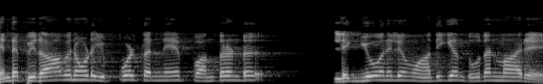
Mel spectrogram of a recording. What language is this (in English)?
Malayalam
